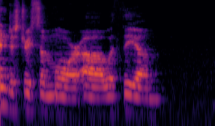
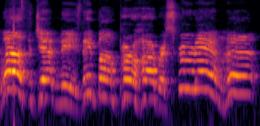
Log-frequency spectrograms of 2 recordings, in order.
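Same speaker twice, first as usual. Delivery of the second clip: loud, high shouting rant; mock ignorant bigot; 6 semitones higher, 7 dB louder than usual. Imitating a person dismissing Japan's disaster, as a loud, high mock rant. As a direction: bark it like a loudmouth. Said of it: "I had one person say".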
